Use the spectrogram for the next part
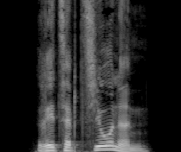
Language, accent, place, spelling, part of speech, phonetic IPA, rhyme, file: German, Germany, Berlin, Rezeptionen, noun, [ˌʁet͡sɛpˈt͡si̯oːnən], -oːnən, De-Rezeptionen.ogg
- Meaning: plural of Rezeption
